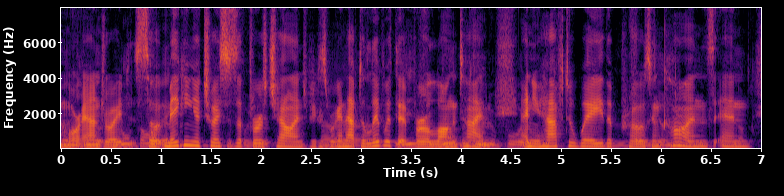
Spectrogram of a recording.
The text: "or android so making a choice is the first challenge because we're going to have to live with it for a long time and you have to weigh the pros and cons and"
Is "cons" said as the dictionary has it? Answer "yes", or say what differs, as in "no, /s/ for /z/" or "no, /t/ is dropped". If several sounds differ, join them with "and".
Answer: yes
